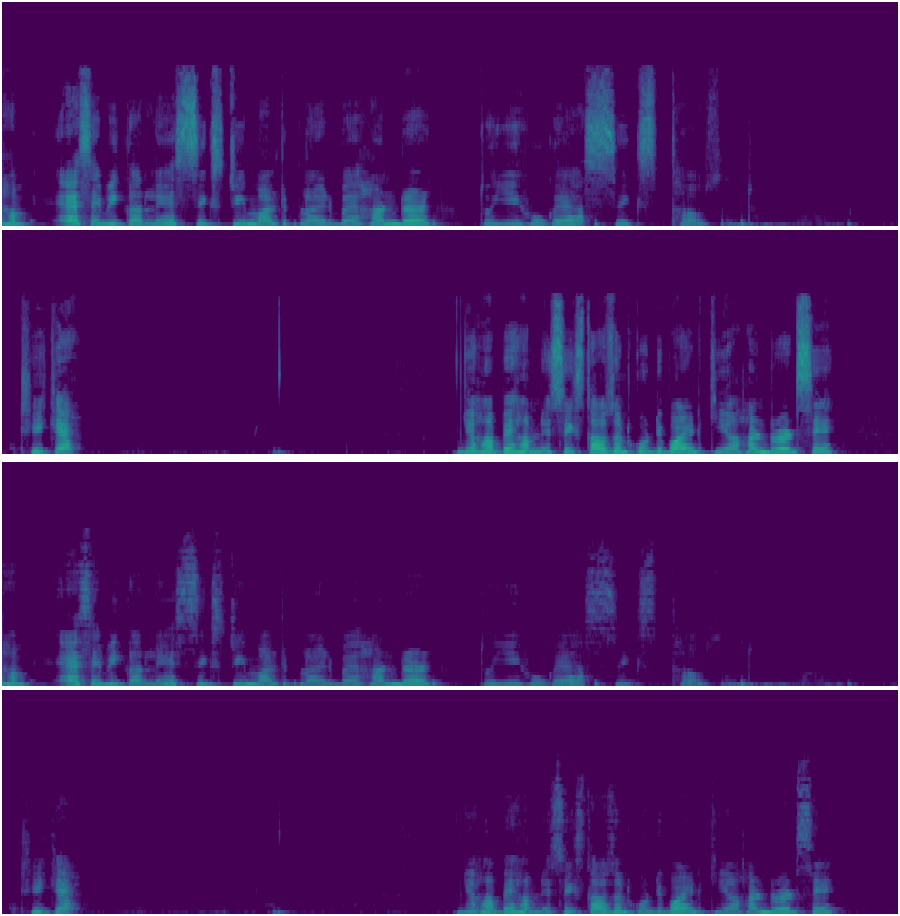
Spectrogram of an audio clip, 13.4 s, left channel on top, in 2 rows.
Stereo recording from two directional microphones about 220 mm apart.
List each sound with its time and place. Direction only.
0.0 s a woman's voice: 40° left (ahead or behind)
6.8 s a woman's voice: 50° left (ahead or behind)
10.1 s a woman's voice: 50° left (ahead or behind)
